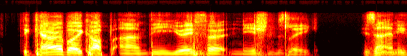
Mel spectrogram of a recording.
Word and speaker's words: UEFA: i think even with my my scottish accent uefa is surely the way that it should be pronounced not not wafer like like a wafer biscuit anyway the cowboy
